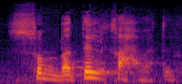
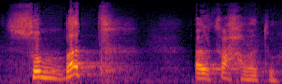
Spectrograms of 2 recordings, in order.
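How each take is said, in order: First: An i vowel links the first word to the next. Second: The words are joined without an i linking vowel.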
